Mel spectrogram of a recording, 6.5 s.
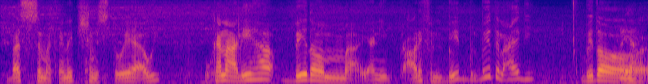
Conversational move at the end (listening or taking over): listening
